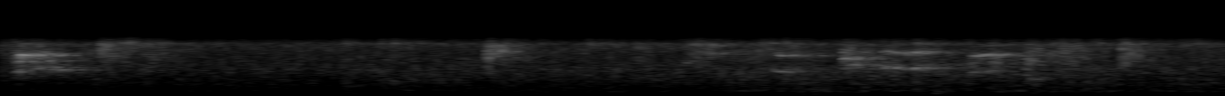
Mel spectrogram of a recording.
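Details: High tonal whines from an apricot Toy Poodle puppy: one sharp squeak opens, then quiet, then a run of wavering, whistle-like whimpers rising and falling near the end over faint shuffling.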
